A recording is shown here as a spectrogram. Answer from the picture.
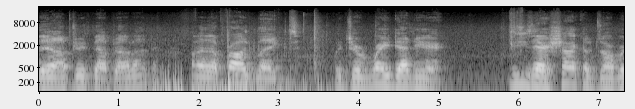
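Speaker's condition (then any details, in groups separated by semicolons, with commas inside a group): Friedreich's ataxia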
